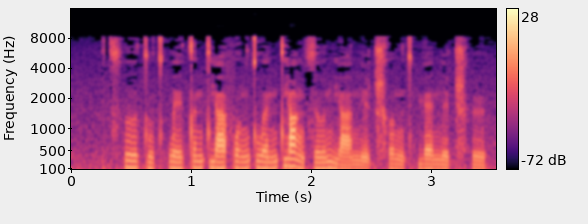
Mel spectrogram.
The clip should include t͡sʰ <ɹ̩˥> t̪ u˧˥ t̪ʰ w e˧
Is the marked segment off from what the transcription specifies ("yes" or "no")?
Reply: no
